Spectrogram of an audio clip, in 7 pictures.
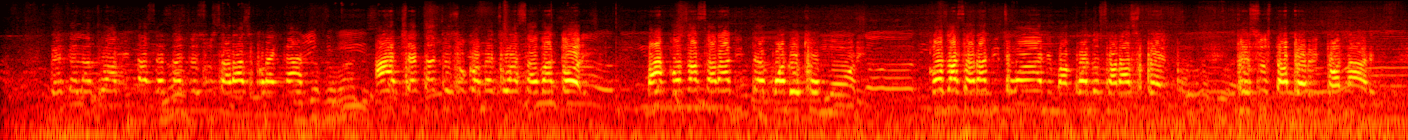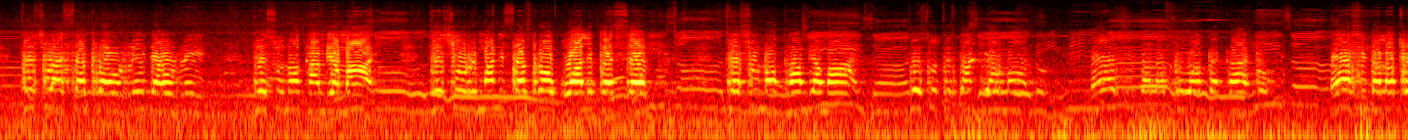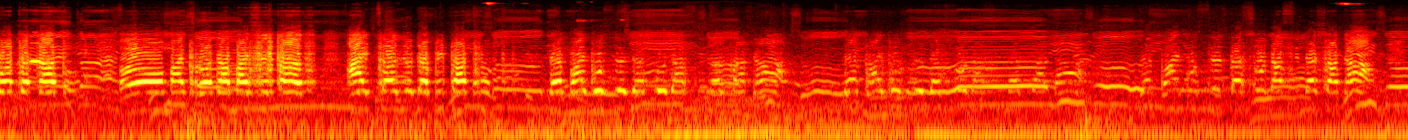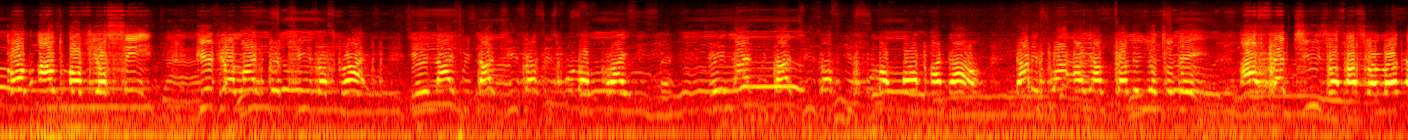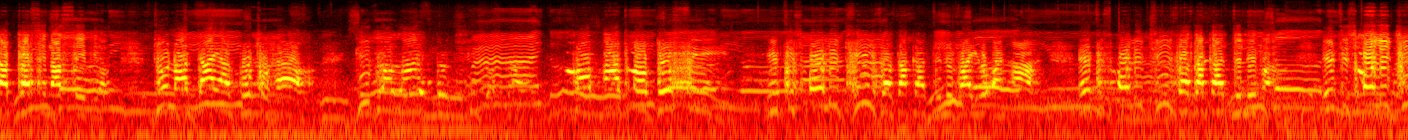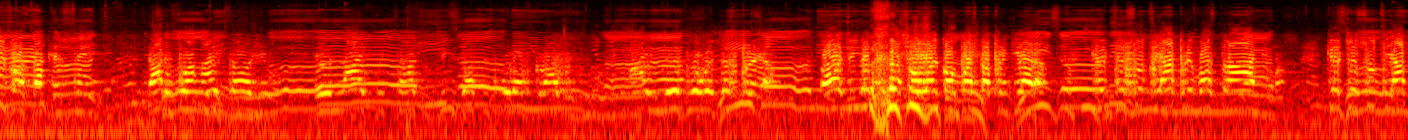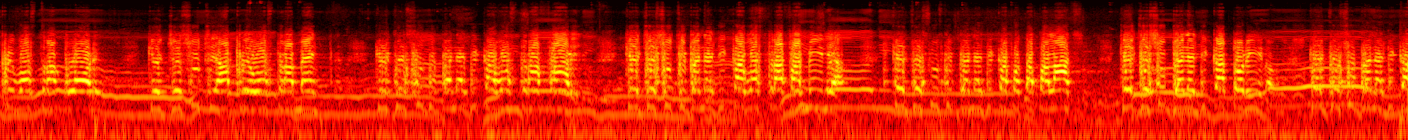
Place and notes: Torino Corso Regina Margherita, Torino TO, Italie - Turin - Prédicatrice
Turin - Italie
À l'entrée du marché - prédicatrices : "Give your life to Jesus Christ ! Do not die and go to hell !"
